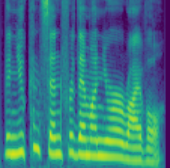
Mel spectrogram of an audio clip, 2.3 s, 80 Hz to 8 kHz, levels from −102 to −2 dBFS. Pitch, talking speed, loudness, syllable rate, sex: 235 Hz, 235 wpm, -15 LUFS, 5.4 syllables/s, female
